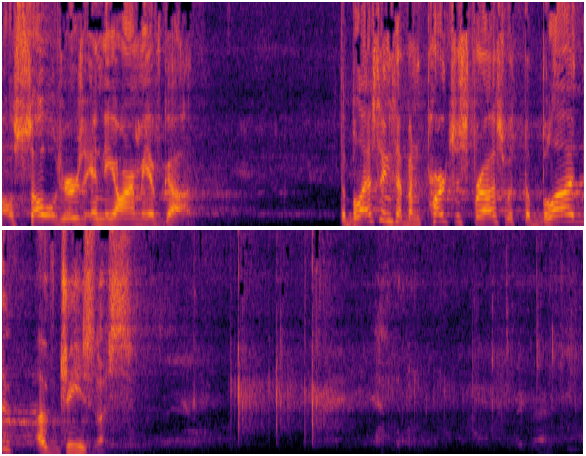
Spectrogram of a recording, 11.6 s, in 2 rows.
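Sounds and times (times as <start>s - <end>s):
speech: 0.0s - 2.0s, 3.4s - 7.2s
single hand clap: 8.1s - 9.3s.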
